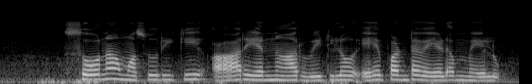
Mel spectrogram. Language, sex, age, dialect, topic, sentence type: Telugu, male, 31-35, Telangana, agriculture, question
